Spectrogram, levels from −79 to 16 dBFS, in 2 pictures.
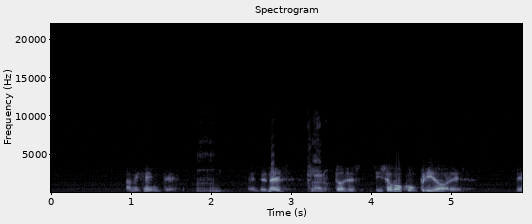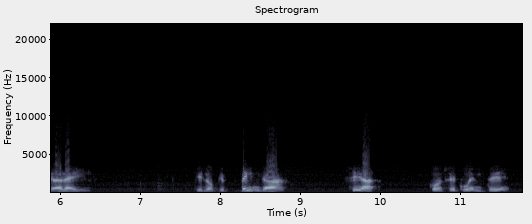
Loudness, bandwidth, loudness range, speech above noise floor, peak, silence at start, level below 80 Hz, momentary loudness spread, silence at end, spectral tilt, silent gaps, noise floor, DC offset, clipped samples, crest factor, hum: -29 LUFS; 11 kHz; 5 LU; 37 dB; -10 dBFS; 0.95 s; -74 dBFS; 20 LU; 0.2 s; -5.5 dB/octave; none; -66 dBFS; under 0.1%; under 0.1%; 20 dB; 50 Hz at -70 dBFS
